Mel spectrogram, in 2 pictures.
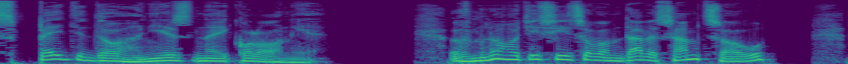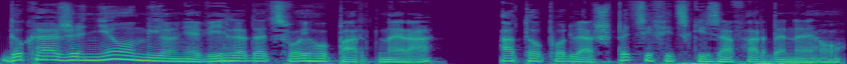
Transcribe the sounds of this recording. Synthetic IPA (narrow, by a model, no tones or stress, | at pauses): spɛɟd̪ɔɦɲɪɛzd̪nɛjkɔlɔːnḭɛ̰ | vmnɔɦɔcisiːt͡sɔʋɔmd̪aʋɛsamt͡sɔʊ | d̪ɔkaːʒɛɲɛɔmilɲɛʋiɦʎad̪acsʋɔjɦɔpa̰ɾt̪nɛ̰ɾa̰ | at̪ɔpɔd̪ʎa̰ʃpɛt͡sifit͡skiza̰fa̰ɾbɛnɛ̰ːɦɔ̰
